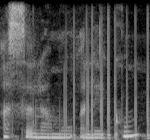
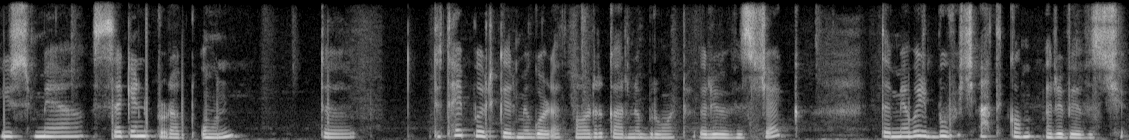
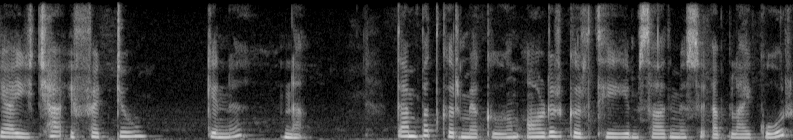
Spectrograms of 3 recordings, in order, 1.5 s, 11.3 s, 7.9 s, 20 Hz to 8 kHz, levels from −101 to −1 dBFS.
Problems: constant background noise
